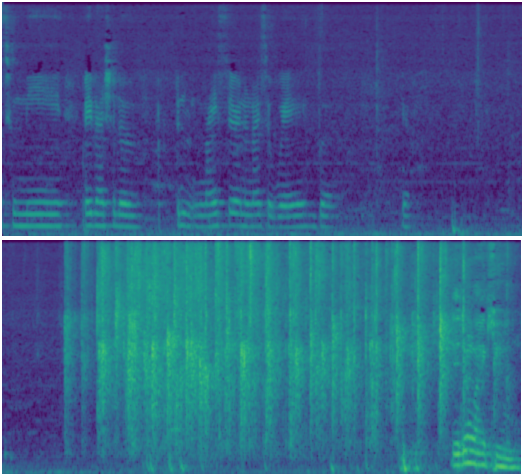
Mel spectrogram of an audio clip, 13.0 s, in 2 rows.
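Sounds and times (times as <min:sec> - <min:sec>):
speech: 0:00.0 - 0:04.3, 0:05.0 - 0:05.2, 0:12.1 - 0:12.9
audience clapping: 0:07.2 - 0:12.9.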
